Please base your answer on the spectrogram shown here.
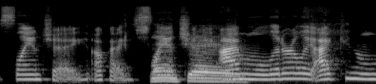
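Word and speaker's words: Sláinte: the dragon were excellent Salon Tay is pronounced slanche okay I'm literally I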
